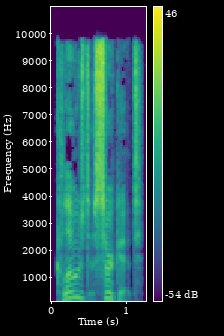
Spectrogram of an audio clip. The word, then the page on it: closed-circuit: British English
